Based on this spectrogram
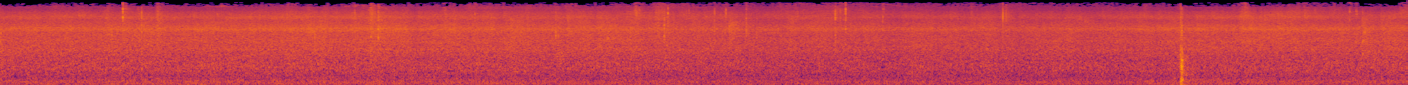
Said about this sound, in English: Yeah. It's pouring right now. It's pouring.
